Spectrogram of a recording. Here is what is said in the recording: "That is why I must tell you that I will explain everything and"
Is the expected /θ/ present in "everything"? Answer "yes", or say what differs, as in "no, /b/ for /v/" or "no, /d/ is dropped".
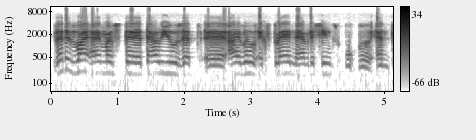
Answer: no, /s/ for /θ/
